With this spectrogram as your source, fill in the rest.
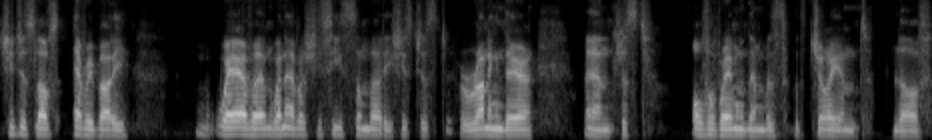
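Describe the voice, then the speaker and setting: In a very clean recording with a silent background, a man with a German accent speaks at a moderate pace in a medium pitch with monotone, flat intonation. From Germany. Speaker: board game designer. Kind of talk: interview. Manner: hesitant, many fillers.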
